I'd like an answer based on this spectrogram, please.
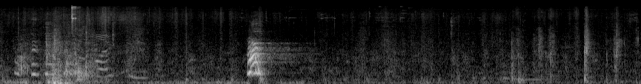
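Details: Dogs playing together, two standard poodles, a black one of 9 months and an apricot one of 1 year, with a German Shepherd of 1.5 years; a single sharp bark stands out midway, with scuffling, panting and a human voice early on.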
